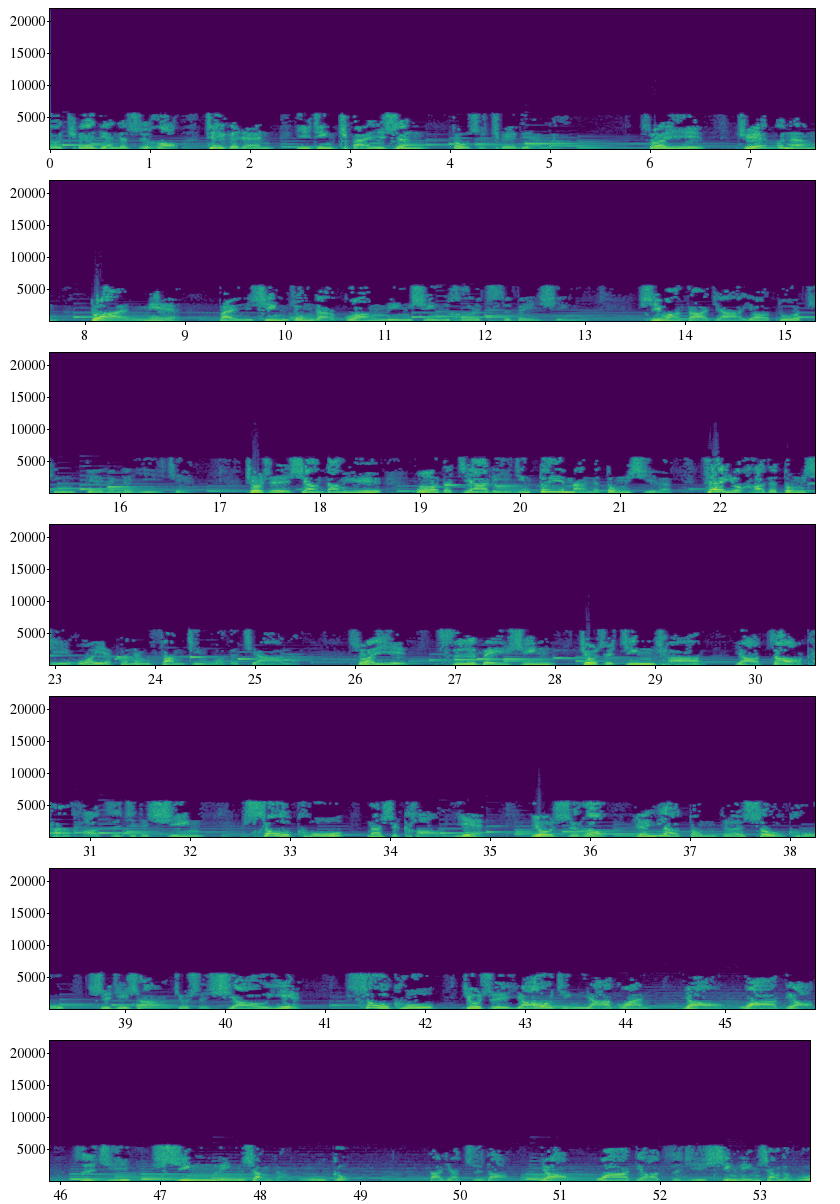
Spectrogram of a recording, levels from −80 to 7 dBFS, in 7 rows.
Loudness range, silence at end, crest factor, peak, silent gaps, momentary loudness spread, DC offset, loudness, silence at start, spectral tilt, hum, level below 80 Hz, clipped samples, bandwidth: 4 LU; 0 s; 16 dB; 0 dBFS; none; 11 LU; under 0.1%; -17 LUFS; 0 s; -8 dB/octave; none; -46 dBFS; under 0.1%; 6 kHz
